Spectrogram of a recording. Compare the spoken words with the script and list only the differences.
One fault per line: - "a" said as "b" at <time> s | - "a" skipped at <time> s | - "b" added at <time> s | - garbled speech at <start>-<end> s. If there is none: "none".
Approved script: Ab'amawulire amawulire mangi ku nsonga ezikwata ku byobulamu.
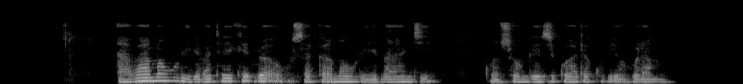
- "bateekeddwa okusaka" added at 2.0 s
